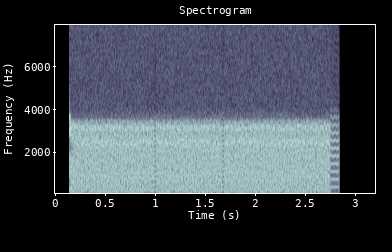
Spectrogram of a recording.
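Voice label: Raleigh Police Northeast District Dispatch; wake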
